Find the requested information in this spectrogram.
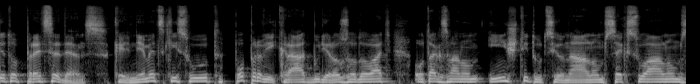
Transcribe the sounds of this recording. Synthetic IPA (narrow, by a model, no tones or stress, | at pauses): ɛt̪ɔpɾɛt͡sɛd̪ɛ̰nskɛɟɲɛmɛt͡skiːsuːt̪pɔpr̩ʋiːkɾaːd̪̚buɟɛɾɔzɦɔd̪ɔʋaɟɔt̪aɡzʋanɔminʃt̪it̪ut͡siɔnaːlnɔmsɛksuaːlnɔmz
